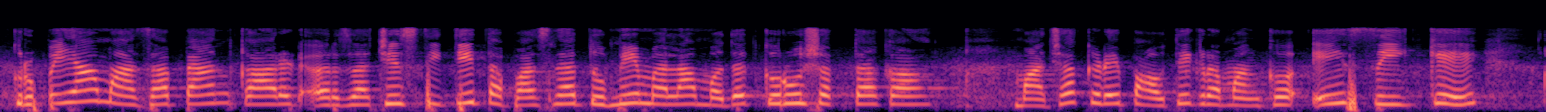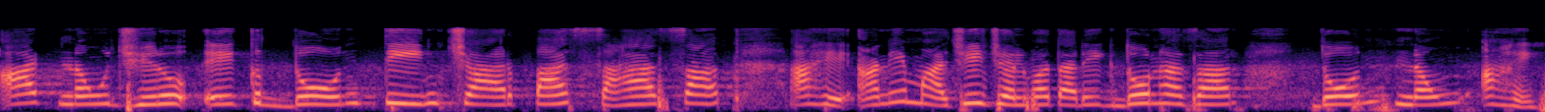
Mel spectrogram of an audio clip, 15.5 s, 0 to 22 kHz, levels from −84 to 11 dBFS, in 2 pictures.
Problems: constant background noise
